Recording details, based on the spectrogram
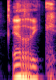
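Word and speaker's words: Henrique: do that with google is that enrique in portuguese yes it is a heavily portuguese pronunciation enrique i don't know i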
